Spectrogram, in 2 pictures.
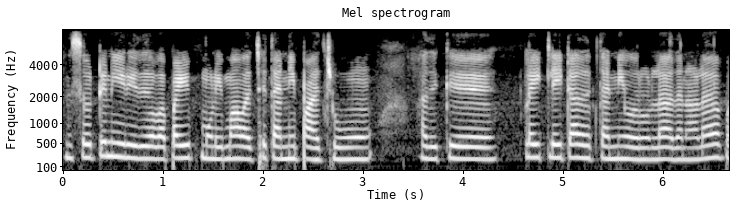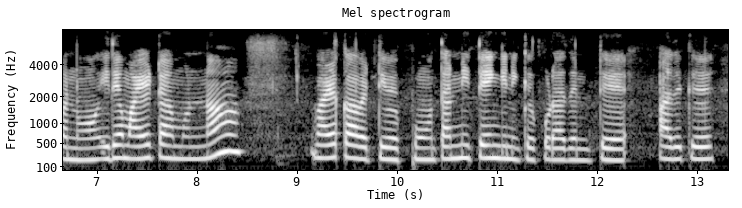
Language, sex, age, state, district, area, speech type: Tamil, female, 18-30, Tamil Nadu, Kallakurichi, rural, spontaneous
